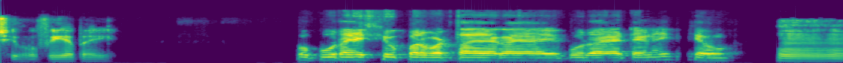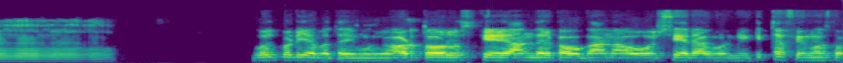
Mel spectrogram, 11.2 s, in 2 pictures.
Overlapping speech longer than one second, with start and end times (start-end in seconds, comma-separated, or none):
none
